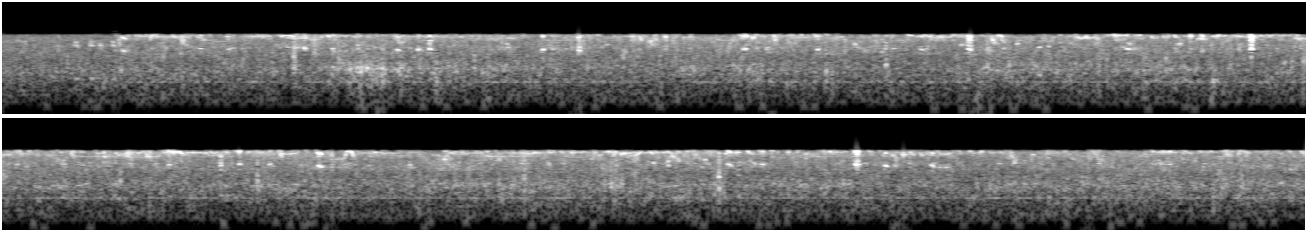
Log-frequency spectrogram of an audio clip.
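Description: Small birds chirping and chattering busily, with a few sharper clicks standing out, over a faint steady hum.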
